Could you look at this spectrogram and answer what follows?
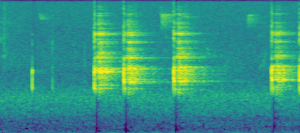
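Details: Wild Turkey gobblers, a pair spotted on public land during a turkey hunt in rain and wind, gobbling in response to hunters' calls: three harsh, rattling bursts about a second apart, each under half a second, over steady wind noise.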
